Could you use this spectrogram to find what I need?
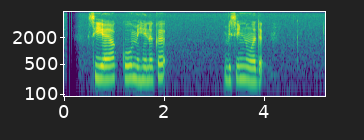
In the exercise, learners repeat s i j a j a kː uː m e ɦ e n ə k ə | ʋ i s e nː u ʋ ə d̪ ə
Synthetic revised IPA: s i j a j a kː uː m e ɦ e n ə k ə | ʋ i s i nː u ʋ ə d̪ ə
